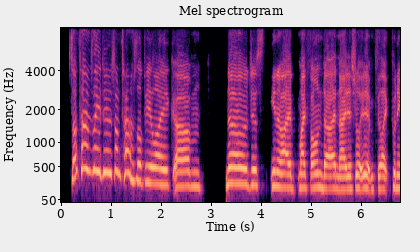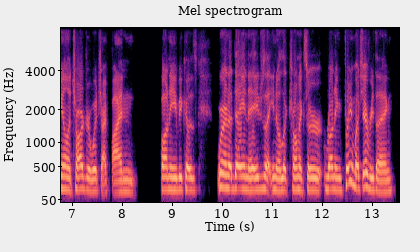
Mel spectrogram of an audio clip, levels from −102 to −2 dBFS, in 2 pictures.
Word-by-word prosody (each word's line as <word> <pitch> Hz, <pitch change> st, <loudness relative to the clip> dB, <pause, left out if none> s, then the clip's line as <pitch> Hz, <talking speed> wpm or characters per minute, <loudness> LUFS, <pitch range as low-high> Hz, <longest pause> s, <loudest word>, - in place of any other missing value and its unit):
Sometimes 435 Hz, +7 st, 0 dB
they 435 Hz, -2 st, +3 dB
do, 405 Hz, 0 st, +1 dB
sometimes 385 Hz, -6 st, -1 dB
they'll 275 Hz, -1 st, +1 dB
be 260 Hz, -1 st, -1 dB
like, 230 Hz, -2 st, +1 dB
um, 205 Hz, -2 st, 0 dB, 0.5 s
"No, 245 Hz, 0 st, +3 dB
just, 220 Hz, 0 st, -3 dB
you 210 Hz, +1 st, 0 dB
know, 200 Hz, -2 st, +2 dB
I 185 Hz, -1 st, +2 dB
my 190 Hz, +1 st, +1 dB
phone 185 Hz, +1 st, -1 dB
died, 175 Hz, -1 st, +3 dB
and 170 Hz, -1 st, -1 dB
I 165 Hz, 0 st, +3 dB
just 175 Hz, +1 st, -1 dB
really 180 Hz, -2 st, +2 dB
didn't 170 Hz, -3 st, 0 dB
feel 175 Hz, -, +1 dB
like 170 Hz, -, -1 dB
putting 185 Hz, -2 st, 0 dB
it -, -, +2 dB
on 165 Hz, -2 st, +1 dB
a -, -, -1 dB
charger," 165 Hz, 0 st, -1 dB
which 150 Hz, 0 st, -2 dB
I 130 Hz, -, -3 dB
find 140 Hz, +1 st, -3 dB, 0.5 s
funny 165 Hz, -1 st, +1 dB
because 160 Hz, -1 st, -1 dB, 0.4 s
we're 200 Hz, 0 st, +1 dB
in 185 Hz, -, +2 dB
a 170 Hz, -, +3 dB
day 170 Hz, 0 st, +2 dB
and 165 Hz, -2 st, -1 dB
age 165 Hz, +2 st, 0 dB
that, 170 Hz, -, 0 dB
you 165 Hz, -, -2 dB
know, 160 Hz, -, 0 dB
electronics 160 Hz, +1 st, -1 dB
are 160 Hz, -2 st, 0 dB
running 165 Hz, -1 st, -1 dB
pretty 235 Hz, -, 0 dB
much 175 Hz, -5 st, -1 dB
everything. 155 Hz, -6 st, 0 dB
175 Hz, 215 wpm, -22 LUFS, 165-225 Hz, 0.5 s, they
